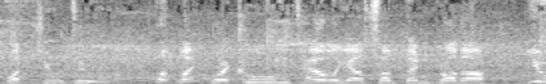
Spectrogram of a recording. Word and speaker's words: Recoome: to this man, because the name's Recoome, and it rhymes with doom, and you're gonna be hurting all too soon!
